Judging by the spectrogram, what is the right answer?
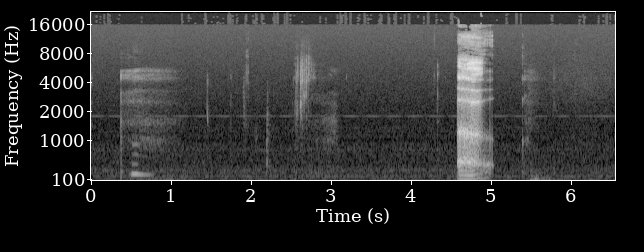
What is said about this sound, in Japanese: それをやってからめっちゃゲップ出るようになって。そうなんだよ、ザーメン飲むだけでゲップが出ちゃうんだよ。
